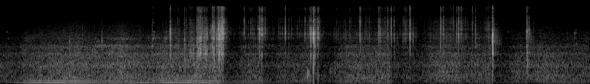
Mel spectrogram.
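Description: Crisp, wet crackling and crunching of watermelon being bitten and chewed, with a cluster of sharp clicks about two seconds in and scattered ones after.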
